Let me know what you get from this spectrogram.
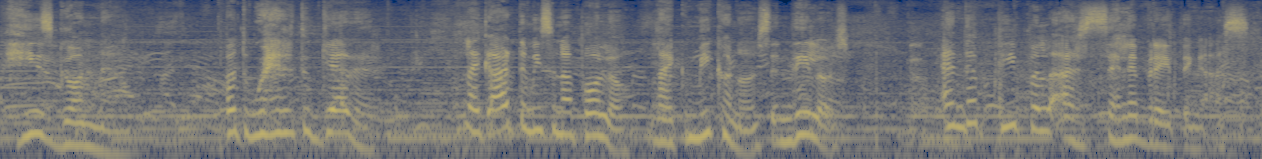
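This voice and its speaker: An actress playing an earnest young woman leading rebels in a game cutscene, soft and reflective. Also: a little high, big pitch swings, unhurried, crowd noise. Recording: game cutscene with loud music behind.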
